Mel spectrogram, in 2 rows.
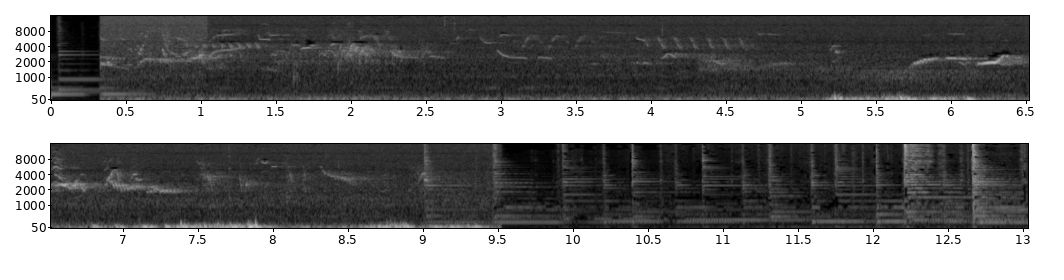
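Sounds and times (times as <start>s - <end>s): songbirds singing and chirping: 0.3s - 9.5s
wind buffeting microphone: 1.2s - 9.5s.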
